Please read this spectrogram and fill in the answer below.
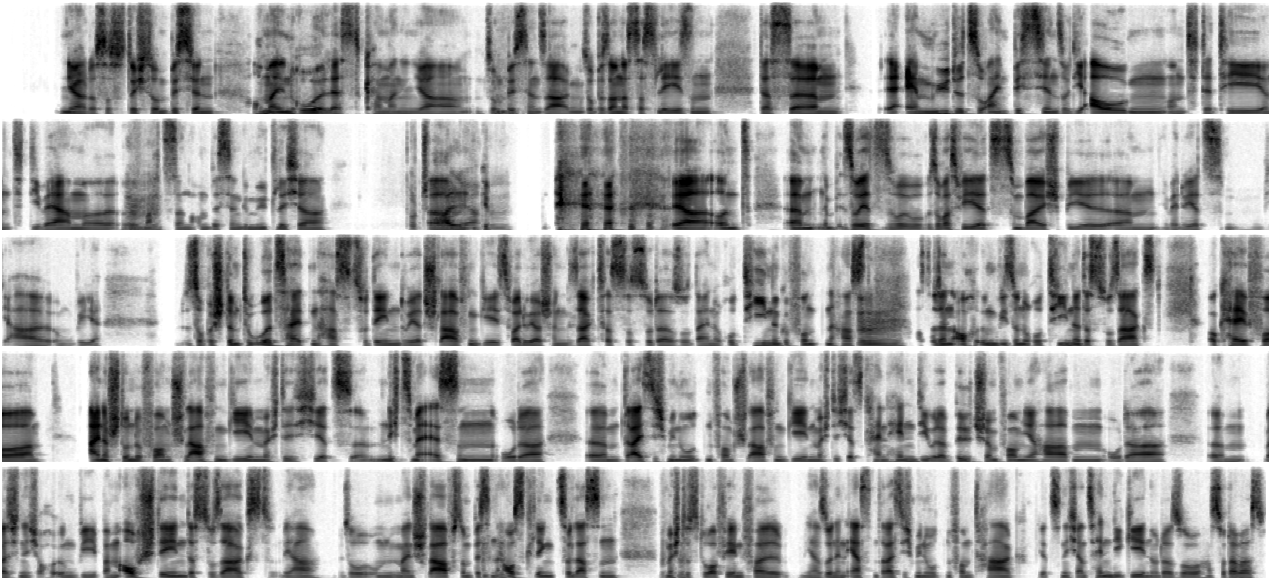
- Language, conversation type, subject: German, podcast, Wie schaltest du beim Schlafen digital ab?
- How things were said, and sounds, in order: laugh; chuckle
